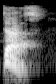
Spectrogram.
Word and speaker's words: does: Y esto se pronuncia does con una A, does.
